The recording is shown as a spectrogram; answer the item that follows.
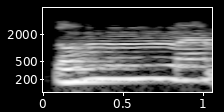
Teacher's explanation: ثم سامنے والے دو دانت ہیں ان کے نیچے زبان کو لگائیں گے تو سا ادا ہوئے گا. ثم میم مشدد ہے غنہ کریں گے نوز میں ساؤنڈ لے کے جائیں گے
